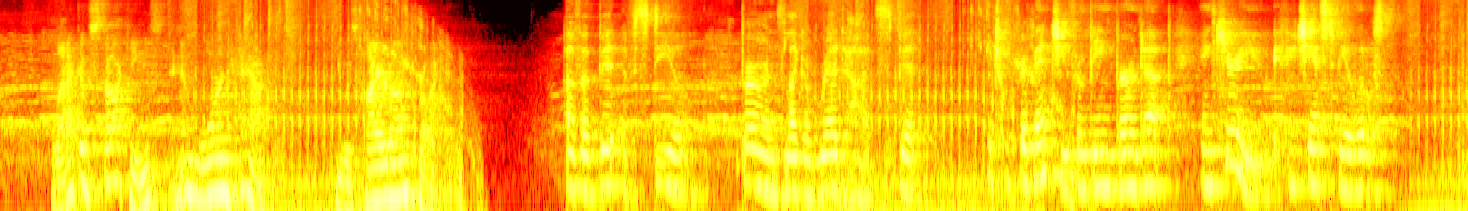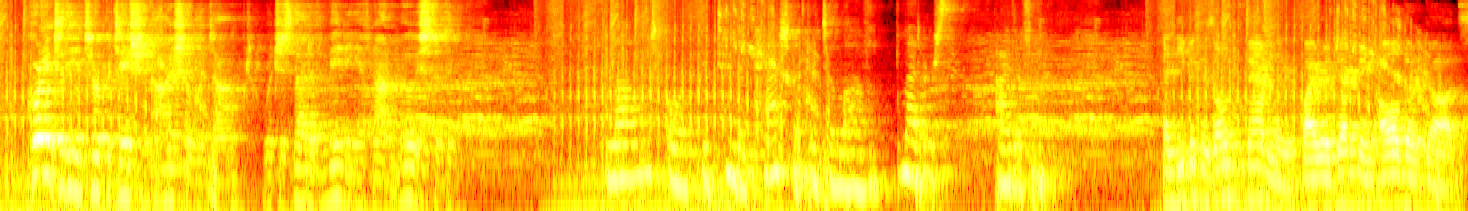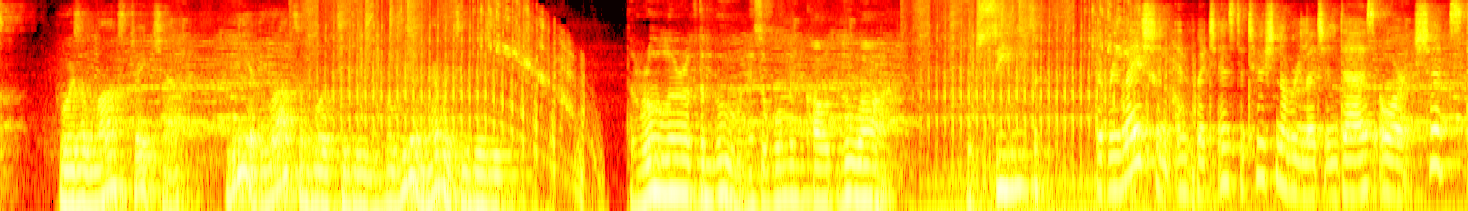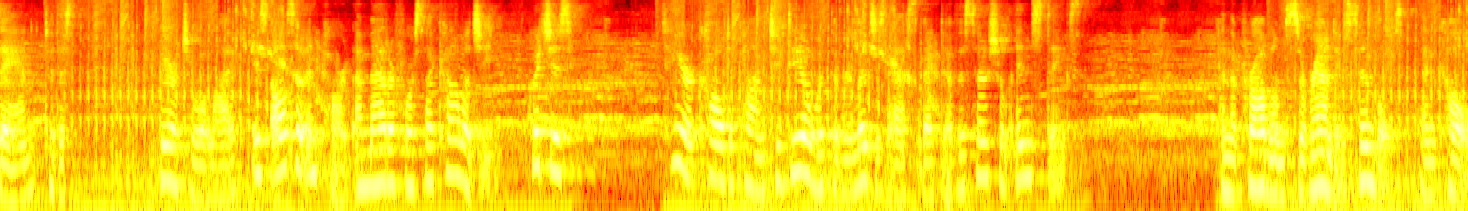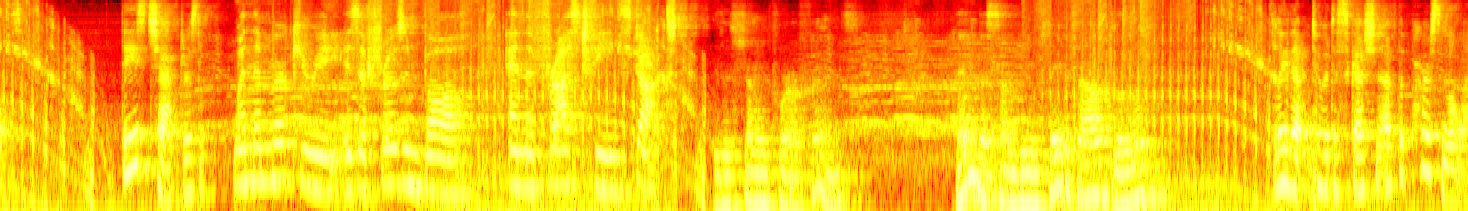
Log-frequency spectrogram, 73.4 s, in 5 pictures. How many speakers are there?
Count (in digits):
9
